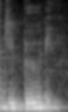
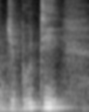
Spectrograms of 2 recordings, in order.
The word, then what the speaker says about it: Djibouti: It's not Djibouti. There's no way the locals would pronounce it in such an American way.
